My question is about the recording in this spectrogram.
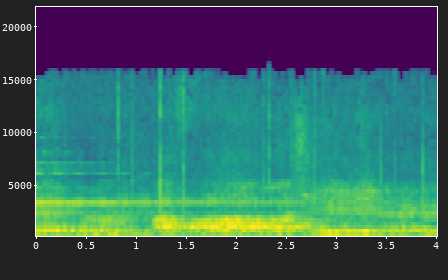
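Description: Choral music: a choir singing long held chords over a steady low drone, moving to a new chord about a second in.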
